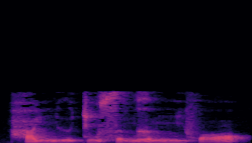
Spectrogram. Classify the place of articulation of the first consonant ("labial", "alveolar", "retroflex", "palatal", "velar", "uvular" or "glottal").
glottal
